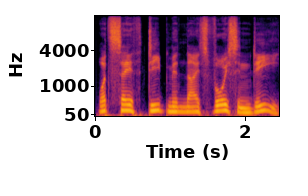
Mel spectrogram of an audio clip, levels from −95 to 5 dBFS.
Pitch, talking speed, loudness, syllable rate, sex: 125 Hz, 145 wpm, -17 LUFS, 3.7 syllables/s, male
